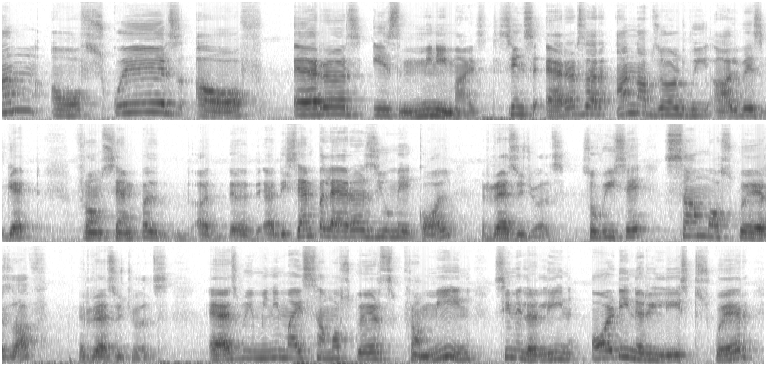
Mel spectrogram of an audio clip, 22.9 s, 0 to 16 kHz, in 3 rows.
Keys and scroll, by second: 15.6 Down.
